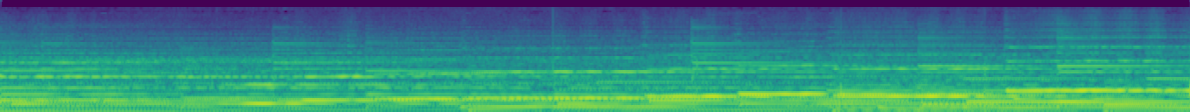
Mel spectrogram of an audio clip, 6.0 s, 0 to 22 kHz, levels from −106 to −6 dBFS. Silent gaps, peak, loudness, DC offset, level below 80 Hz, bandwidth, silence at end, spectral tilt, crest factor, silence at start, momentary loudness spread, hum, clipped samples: none; -8 dBFS; -21 LUFS; under 0.1%; -42 dBFS; 13.5 kHz; 0 s; -7 dB/octave; 12 dB; 0 s; 6 LU; none; under 0.1%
